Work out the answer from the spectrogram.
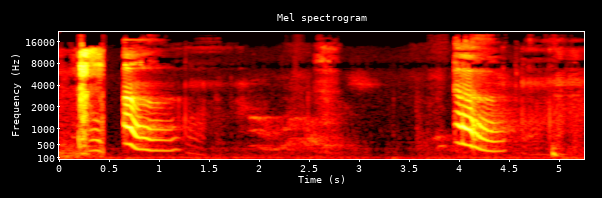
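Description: Short, high-pitched squeaky bursts from a newborn, fitting small sneezes, with a quiet room between them. Infant sneezing.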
